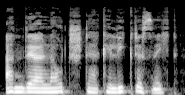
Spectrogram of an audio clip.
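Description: A man reading aloud and voicing a discreet butler who speaks softly and deferentially. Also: fairly high pitch, flat delivery, unhurried. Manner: hushed, deferential. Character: discreet old male butler, hushed and polite.

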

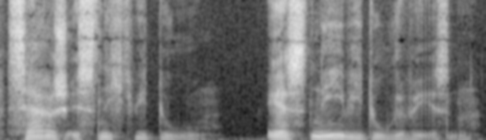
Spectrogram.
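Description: Audiobook: man reading a soft, begging woman lover, deep and husky. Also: big pitch swings, unhurried, no room sound, clean studio sound, full character voice. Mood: pleading. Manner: pleading, soft. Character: tearful adult woman pleading with her lover.

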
